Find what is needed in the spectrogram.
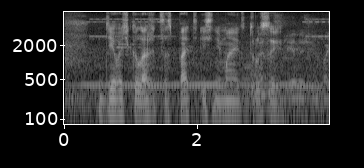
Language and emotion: Russian, neutral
